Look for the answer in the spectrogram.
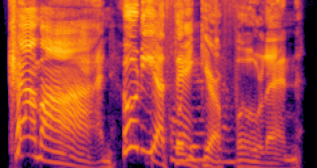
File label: male come on who do you think youre fooling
